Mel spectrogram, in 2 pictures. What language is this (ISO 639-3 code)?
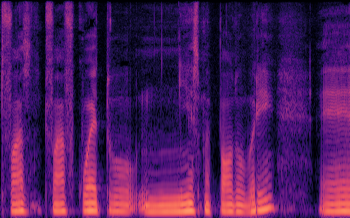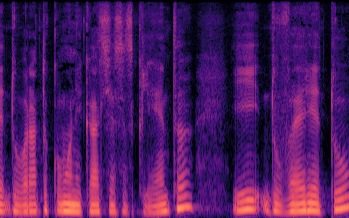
bul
